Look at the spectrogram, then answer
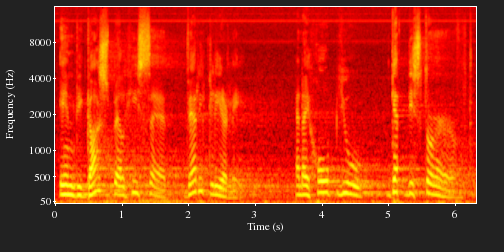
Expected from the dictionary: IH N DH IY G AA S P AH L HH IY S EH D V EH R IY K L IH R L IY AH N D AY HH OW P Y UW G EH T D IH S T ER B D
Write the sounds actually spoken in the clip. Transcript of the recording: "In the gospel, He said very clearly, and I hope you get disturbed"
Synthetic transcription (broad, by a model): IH N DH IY G AA S P AH L HH IY S EH D V EH R IY K L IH R L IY AH N D AY HH OW P Y UW G EH T D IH S T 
